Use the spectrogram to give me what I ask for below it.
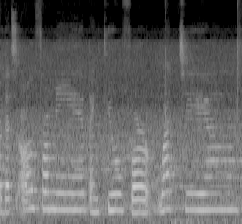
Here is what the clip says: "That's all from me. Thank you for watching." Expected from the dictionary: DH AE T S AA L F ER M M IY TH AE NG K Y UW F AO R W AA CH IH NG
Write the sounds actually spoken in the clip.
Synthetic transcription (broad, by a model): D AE T S AA L F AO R M IY T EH NG K Y UW F AO R W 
